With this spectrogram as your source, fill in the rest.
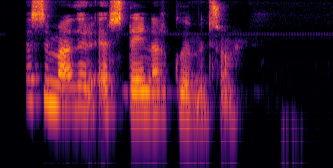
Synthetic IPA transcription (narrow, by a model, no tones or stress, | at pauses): ɛsːɪmaːðʏɾɛ̰ɾ̥st̪eːjnaɾ̥kʰvœːmɪnsɔ̰n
